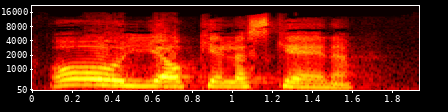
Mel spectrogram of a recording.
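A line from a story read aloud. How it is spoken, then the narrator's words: Sad exclamation. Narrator (Italian): esclamò tristamente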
